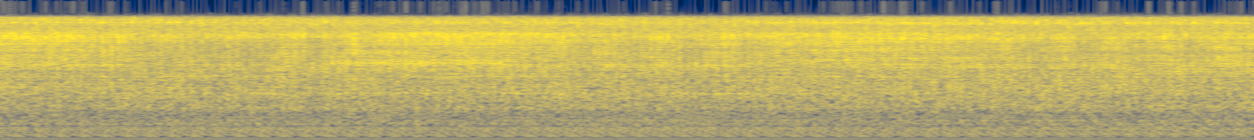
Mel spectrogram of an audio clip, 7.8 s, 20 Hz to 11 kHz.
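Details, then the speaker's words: Hemi V8 just restarted after an aftermarket cam install: idle with a harsh, hissing whine riding over it. The power steering pump is whining because its fluid was drained, leaving it low and full of air; topping up with transmission fluid quieted it. "here sounds like this power Ste talk with making that noise yeah that's what it is I drained the power steering it's just whining isn't it"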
